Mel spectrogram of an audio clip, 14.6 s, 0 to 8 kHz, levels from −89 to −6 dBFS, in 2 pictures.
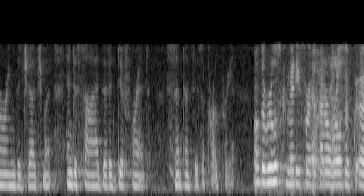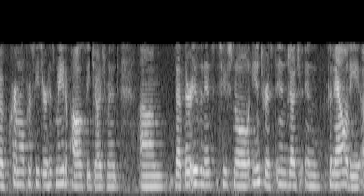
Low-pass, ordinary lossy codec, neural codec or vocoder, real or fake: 7.2 kHz; AAC, 16 kbps; none; real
